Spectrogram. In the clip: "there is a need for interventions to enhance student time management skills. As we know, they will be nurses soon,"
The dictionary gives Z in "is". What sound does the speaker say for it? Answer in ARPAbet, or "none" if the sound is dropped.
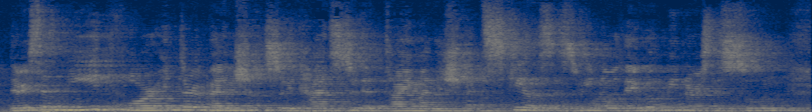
S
